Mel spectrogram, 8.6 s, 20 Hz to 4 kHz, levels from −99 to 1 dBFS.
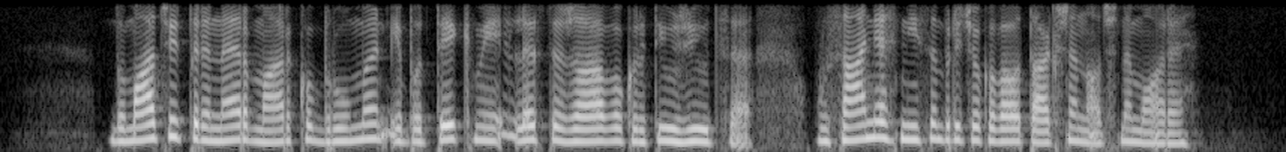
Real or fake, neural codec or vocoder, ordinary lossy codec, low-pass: real; none; none; 3.6 kHz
